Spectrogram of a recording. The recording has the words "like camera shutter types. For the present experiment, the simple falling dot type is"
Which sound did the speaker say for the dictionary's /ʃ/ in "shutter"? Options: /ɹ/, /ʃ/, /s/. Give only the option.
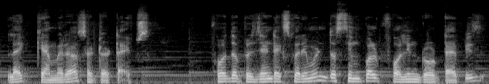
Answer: /s/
